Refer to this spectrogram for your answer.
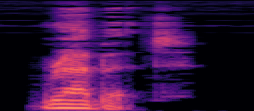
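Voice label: "rabbit", Australian English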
